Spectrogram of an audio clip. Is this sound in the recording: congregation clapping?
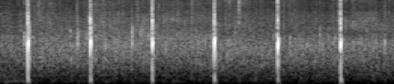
yes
